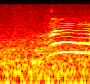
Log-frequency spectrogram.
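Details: A domestic cat gives a single meow that starts abruptly and holds steady, a clear tonal call rich in harmonics lasting about half a second, with a faint rising onset, over quiet background hiss.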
